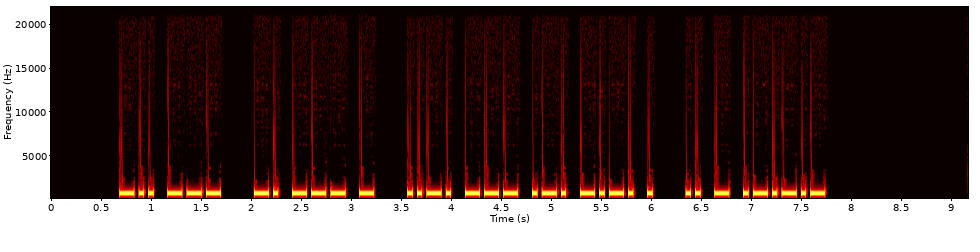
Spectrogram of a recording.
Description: Morse code, heard as a keyed tone, about 25 wpm, 700 Hz. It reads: DO NOT FORCE IT.
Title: Sentences from Top 1000 Words - Review Part 3 - 25wpm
